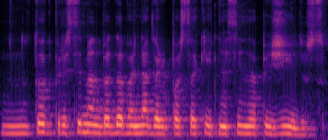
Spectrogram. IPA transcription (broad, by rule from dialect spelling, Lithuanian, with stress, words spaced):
nʊ ˈtuɔkʲɪ pʲrʲɪˈsʲɪmʲɛn bʲɛt ˈdɑːbɐ ˈnʲæːɡɐlʲ pɐsɐˈkʲiːtʲ nʲɛs ɪn ˈɑːpʲɪ ˈʒʲiːdʊs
